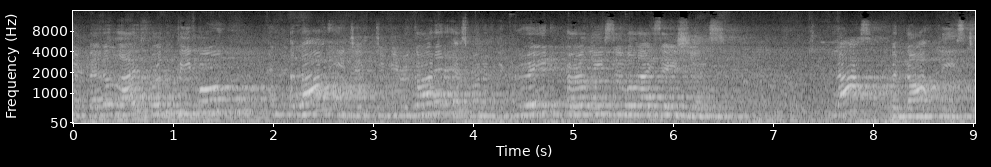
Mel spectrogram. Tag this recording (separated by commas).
Speech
